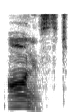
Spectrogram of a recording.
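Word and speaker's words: honest: আমরা বলছি এটা কিন্তু অনেস্ট না এটা হচ্ছে অনেস্ট যাবে অনেস্ট ম্যান এরকম আরো একটা শব্দ বলতো এইতে যেটার উচ্চারণ হটার উচ্চারণ অয় অথবা আ হয় যেমন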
